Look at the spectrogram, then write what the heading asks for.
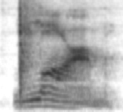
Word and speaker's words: alarm: alarm now clap the syllables uh alarm that first sound up is your schwa sound so it's a syllable by itself that a is acting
